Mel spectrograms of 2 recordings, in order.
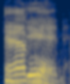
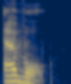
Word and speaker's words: Evel: She actually sent the pronunciation. It's Evel. It's Evel. – Evel. – Evel. And but it's spelled E-V-E-L.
